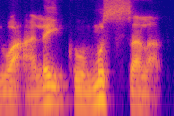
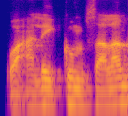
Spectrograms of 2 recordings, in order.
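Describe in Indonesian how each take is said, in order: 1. Bunyi vokal 'u' terdengar sebelum 'salam'. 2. Langsung menyambung ke 'salam' tanpa 'u'.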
